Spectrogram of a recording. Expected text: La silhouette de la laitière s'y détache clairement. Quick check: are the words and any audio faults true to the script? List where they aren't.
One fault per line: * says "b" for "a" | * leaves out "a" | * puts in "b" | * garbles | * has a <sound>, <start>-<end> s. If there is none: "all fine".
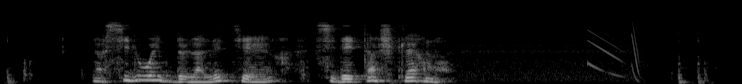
* has a chirp, 5.9-6.4 s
